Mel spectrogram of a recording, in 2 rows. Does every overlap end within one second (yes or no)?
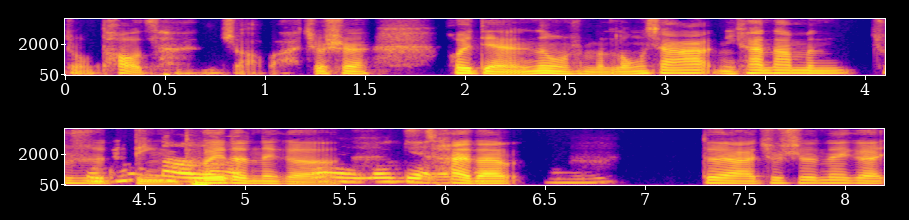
no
